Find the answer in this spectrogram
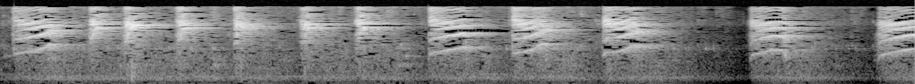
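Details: Noisy midnight calling of a brown-throated sunbird used as a lure: a rapid run of about a dozen rasping, high-pitched notes, each sliding downward, delivered almost without pause.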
